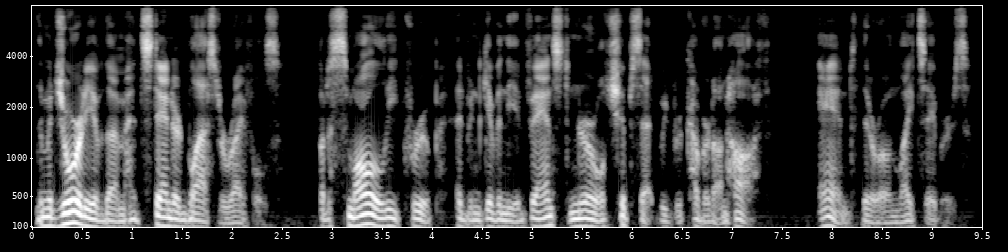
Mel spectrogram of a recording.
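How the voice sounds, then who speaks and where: This deep-voiced man, slightly bright in tone and speaking at normal speed, plays a devoted young starship captain telling his own tale in a sci-fi audio drama. The character is a newlywed, a loyal son of smugglers, and a devoted husband, voiced earnestly and tenderly as both narrator and character. The recording is dry.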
